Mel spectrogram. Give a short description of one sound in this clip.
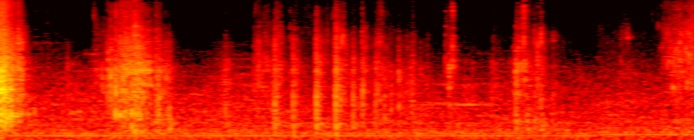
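Ice cubes clatter into plastic cups.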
